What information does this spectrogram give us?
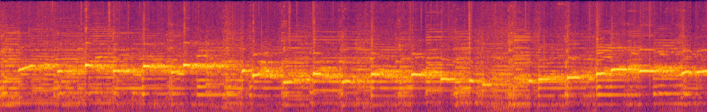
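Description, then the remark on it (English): Several people whistle at once, their shrill, wavering tones overlapping in a steady chorus that mimics a crowd of spring peeper frogs, continuous and fairly loud with no talking. “Sound like a bunch of spring peepers.”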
